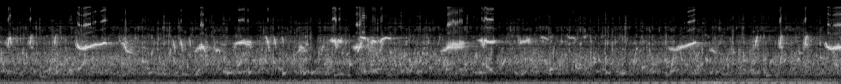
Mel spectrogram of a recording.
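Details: Orange-headed thrush (anis merah) song used as therapy to stimulate a reluctant bird to sing: loud, clear whistled phrases with rising slurred notes, separated by short pauses, mixed with softer chattering and a faint low hum.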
